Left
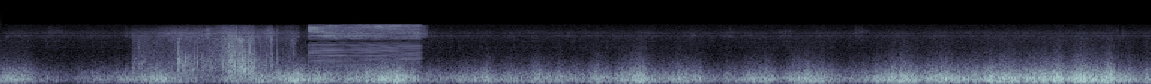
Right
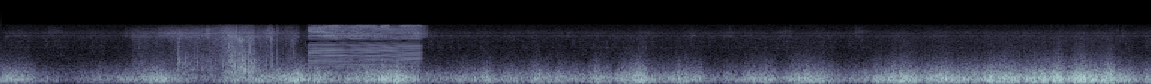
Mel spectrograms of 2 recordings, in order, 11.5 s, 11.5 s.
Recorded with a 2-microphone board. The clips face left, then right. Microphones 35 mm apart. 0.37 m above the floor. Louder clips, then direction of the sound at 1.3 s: Left 1 dB; 40° left (ahead or behind).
